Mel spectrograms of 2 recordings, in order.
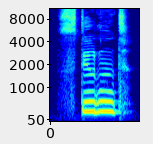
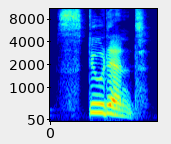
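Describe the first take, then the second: First: The D runs straight into N without a vowel. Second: A short vowel is heard between D and N. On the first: The speaker calls it right. "the D and the N are, are pronounced together. There's no vowel in between" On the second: The speaker calls it wrong. "we do not say student"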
